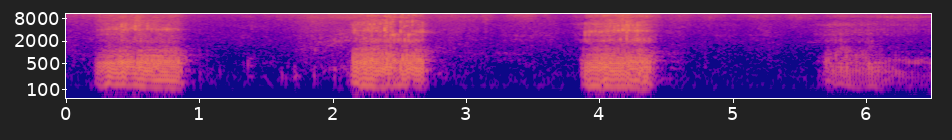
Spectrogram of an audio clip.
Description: Ricki my French bulldog reverse sneezing...poor girl :(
